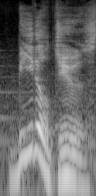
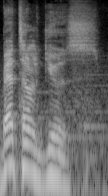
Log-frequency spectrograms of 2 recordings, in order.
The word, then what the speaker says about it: Betelgeuse: moonlight Orion shone brightly you can still see Betelgeuse that's how it's called right not better goose re0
